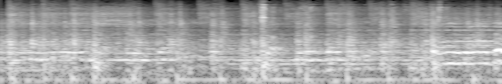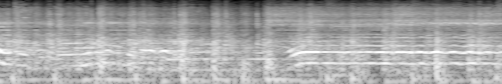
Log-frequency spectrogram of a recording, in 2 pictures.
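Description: A live band playing dandiya music: drum kit, hand drums and a dhol keeping a steady beat under a melody that bends between notes and then holds one long note near the end.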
